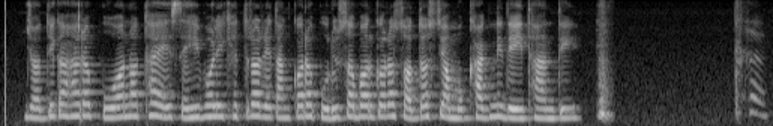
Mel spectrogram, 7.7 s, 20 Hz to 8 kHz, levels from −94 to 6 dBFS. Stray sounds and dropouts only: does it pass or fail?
fail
